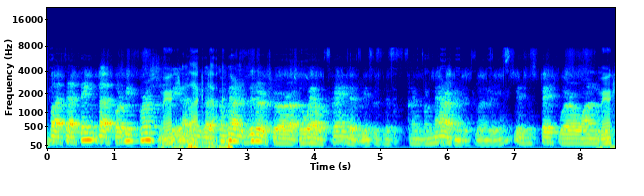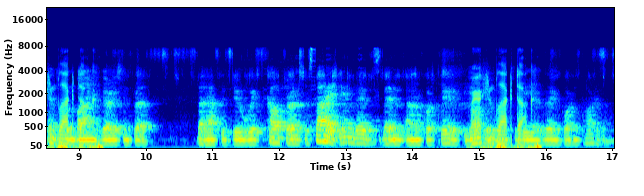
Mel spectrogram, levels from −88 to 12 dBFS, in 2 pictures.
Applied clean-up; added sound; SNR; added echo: neural separator model SepFormer DNS4.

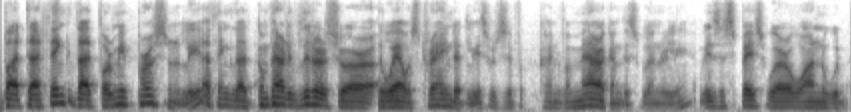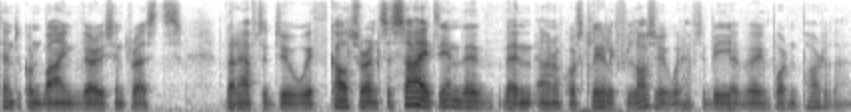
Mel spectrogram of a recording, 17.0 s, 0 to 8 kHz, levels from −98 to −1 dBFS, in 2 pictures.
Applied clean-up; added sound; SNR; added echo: none; none; none; none.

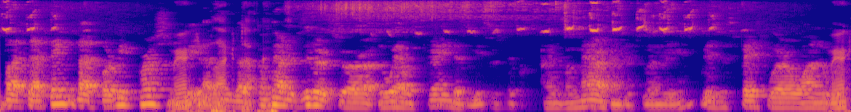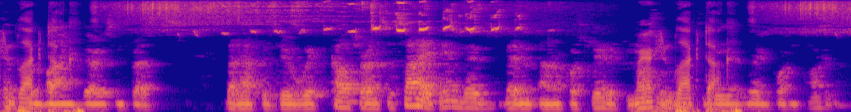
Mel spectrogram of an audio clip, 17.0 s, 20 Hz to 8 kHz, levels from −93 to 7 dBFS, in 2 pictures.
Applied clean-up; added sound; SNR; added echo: classical method WPE with log-MMSE.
